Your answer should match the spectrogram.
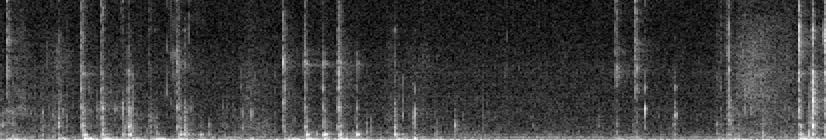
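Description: Faint, irregular computer keyboard clicks.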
